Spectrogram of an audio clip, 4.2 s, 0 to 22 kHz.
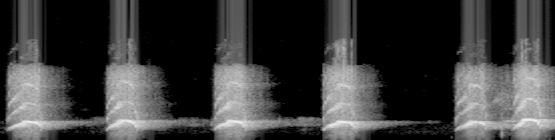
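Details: Cockatiel (Nymphicus hollandicus) piping and calling, for training cockatiels: shrill rising-then-falling screeches repeated roughly every 0.8 seconds, the last two run close together, clean background.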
